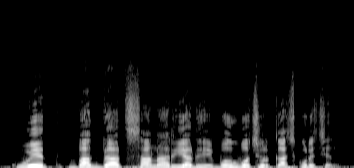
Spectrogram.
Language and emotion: Bengali, neutral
